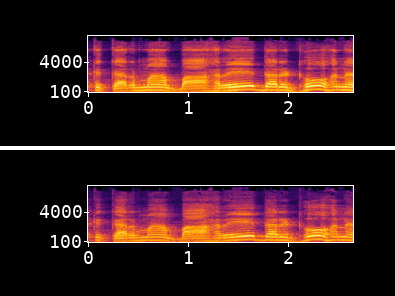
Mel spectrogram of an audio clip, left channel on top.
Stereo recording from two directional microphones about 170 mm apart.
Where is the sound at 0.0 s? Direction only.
35° left (ahead or behind).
